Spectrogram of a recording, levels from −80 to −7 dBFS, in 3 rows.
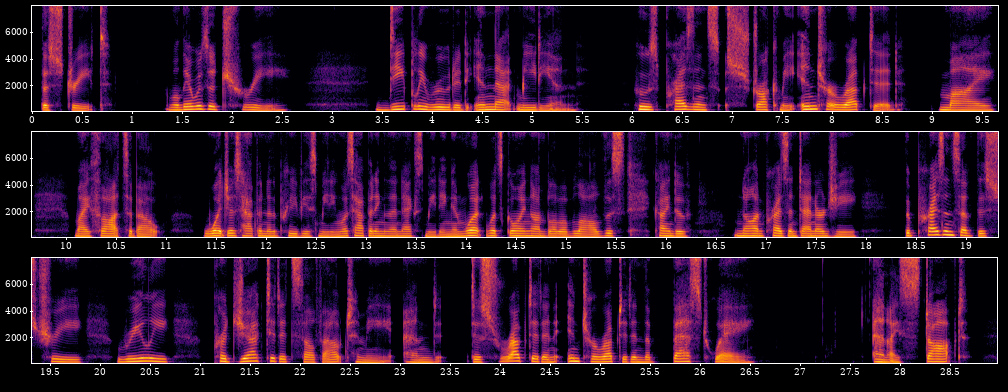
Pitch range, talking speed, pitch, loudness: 170-200 Hz, 145 wpm, 185 Hz, -22 LUFS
